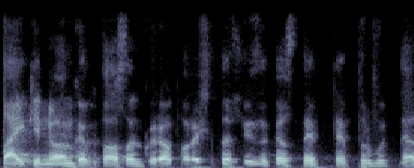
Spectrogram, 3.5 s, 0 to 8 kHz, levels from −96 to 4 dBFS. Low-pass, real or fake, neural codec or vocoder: 7.2 kHz; fake; codec, 16 kHz, 6 kbps, DAC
